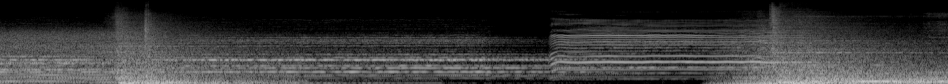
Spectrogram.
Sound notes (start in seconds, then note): 5.5 battle cry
